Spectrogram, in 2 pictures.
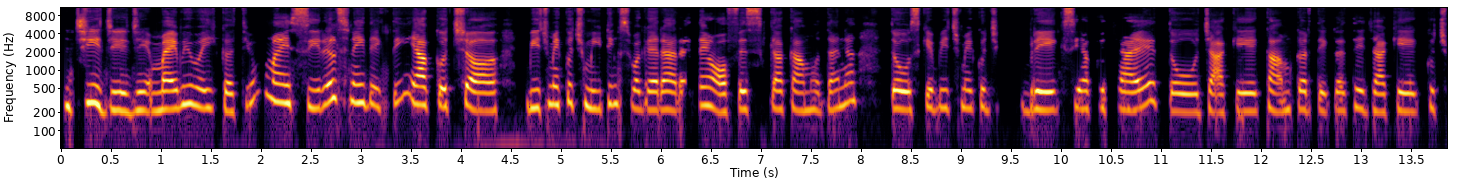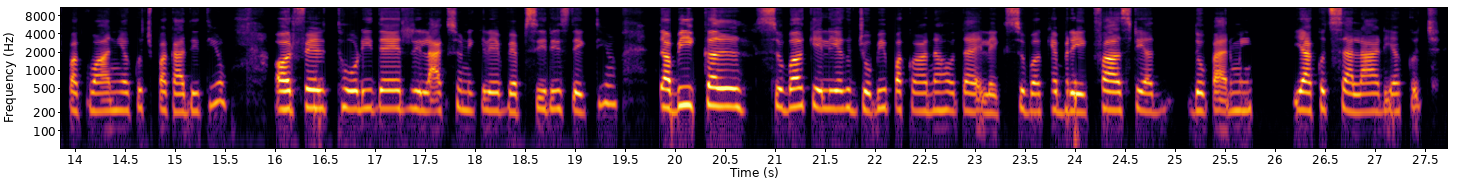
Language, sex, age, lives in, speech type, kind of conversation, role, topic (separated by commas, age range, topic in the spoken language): Hindi, female, 30-34, India, conversation, unstructured, none, खाना बनाते समय आपको सबसे ज़्यादा मज़ा कब आता है?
